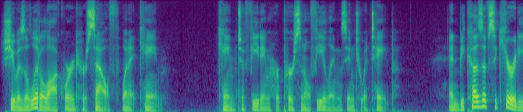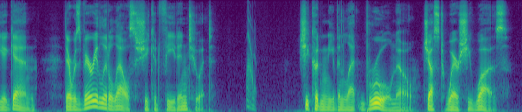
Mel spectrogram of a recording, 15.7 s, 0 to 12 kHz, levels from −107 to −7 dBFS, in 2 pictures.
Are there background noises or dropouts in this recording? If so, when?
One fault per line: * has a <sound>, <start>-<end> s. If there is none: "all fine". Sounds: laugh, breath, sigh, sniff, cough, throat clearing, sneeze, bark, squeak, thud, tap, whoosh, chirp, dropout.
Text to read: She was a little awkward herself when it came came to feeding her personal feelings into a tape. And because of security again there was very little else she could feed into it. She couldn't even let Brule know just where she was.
* has a chirp, 11.5-11.7 s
